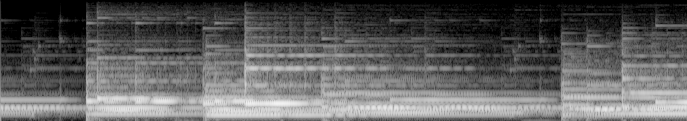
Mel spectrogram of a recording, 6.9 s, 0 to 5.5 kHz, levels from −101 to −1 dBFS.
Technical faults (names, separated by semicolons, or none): none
